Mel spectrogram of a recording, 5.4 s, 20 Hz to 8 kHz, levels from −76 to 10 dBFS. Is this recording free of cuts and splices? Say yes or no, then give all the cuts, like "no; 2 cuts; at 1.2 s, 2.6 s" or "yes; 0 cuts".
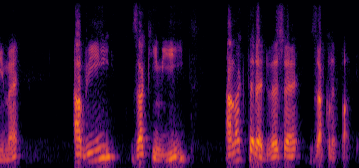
yes; 0 cuts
